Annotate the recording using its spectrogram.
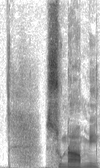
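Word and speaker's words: tsunami: सुनामी, सुनामी मतलब सुनामी, इसमें T silent होता है।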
